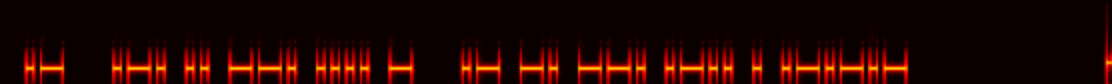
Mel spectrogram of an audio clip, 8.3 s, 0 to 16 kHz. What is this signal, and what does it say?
Morse code, heard as a keyed tone, about 22 wpm, 700 Hz. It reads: A RIGHT ANGLE.
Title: Sentences from Top 1500 Words 22wpm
